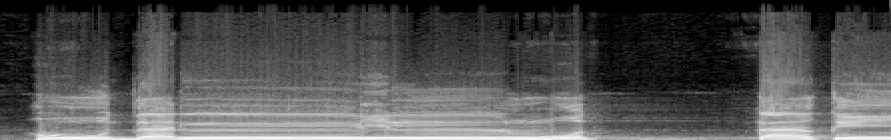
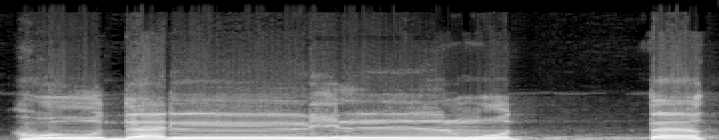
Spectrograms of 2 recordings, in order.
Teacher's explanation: Huruf qi kita panjangkan 2, 4 atau 6 harokat karena di depan huruf qi terdapat ia sukun sebelum huruf pemberhentian, dan huruf pemberhentian huruf na kita sukunkan atau kita matikan.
